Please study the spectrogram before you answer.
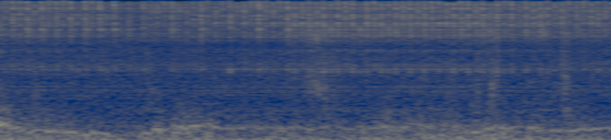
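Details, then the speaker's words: Beechcraft Musketeer engine, dormant six months, shower-of-spark ignition, started on starting fluid: low ragged rumble with uneven firing that never settles; it fires but gets no fuel, traced to the fuel selector. "there it fires if I can get fuel to it maybe it'll run let's try that again there okay I'm pretty positive there's no fuel go into it"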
